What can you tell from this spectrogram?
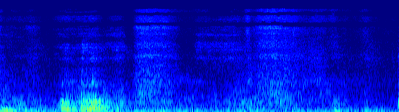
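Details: Quiet indoor French Bulldog: a snuffling snort swells near the first second, then fades into soft, steady, raspy breathing.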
